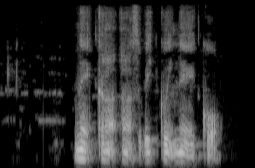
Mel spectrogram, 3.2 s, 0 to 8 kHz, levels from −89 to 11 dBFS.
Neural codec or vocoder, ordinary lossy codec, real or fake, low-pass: vocoder, 44.1 kHz, 128 mel bands every 512 samples, BigVGAN v2; MP3, 64 kbps; fake; 7.2 kHz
